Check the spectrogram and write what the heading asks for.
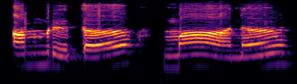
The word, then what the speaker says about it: अमृतम: तो ये अमृत, यहाँ एक शब्द है अमृत या अमृतम, अमृतम बोल देंगे इसे, अमृतम।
